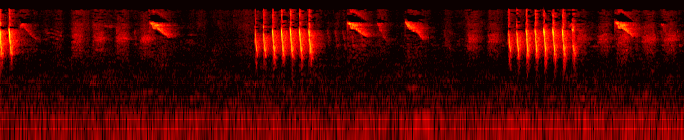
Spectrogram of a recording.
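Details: A young cikrak gives two quick pulsed trills of high chirps, interspersed with several short downslurred whistles, against a quiet background hum.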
